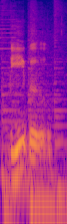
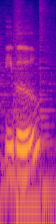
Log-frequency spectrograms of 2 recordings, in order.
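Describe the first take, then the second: First: It is said in an absent, distracted tone. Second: It is said in a puzzled, confused tone. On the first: The speaker is not really listening. "pretending to listen" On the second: The speaker does not understand. "There's confused"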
